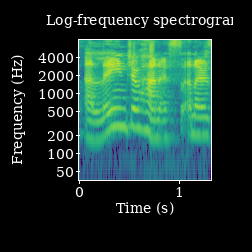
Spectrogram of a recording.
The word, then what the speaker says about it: Alain: And he's like, the manliest man you've ever seen in your entire life, that I've been calling Alain the whole time.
